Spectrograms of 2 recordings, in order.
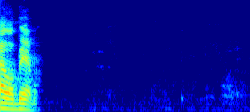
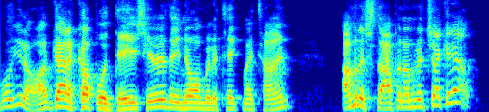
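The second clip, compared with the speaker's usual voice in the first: ordinary talk, nothing marked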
